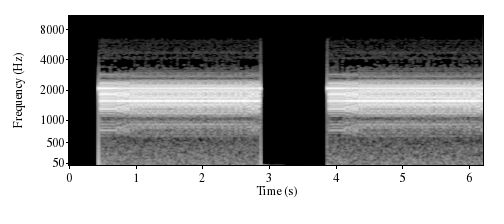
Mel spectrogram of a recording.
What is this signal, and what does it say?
Emergency Alert System (SAME) tones (header bursts), heard as harsh buzzing bursts. It is heard from 0.5 to 5.5 s.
